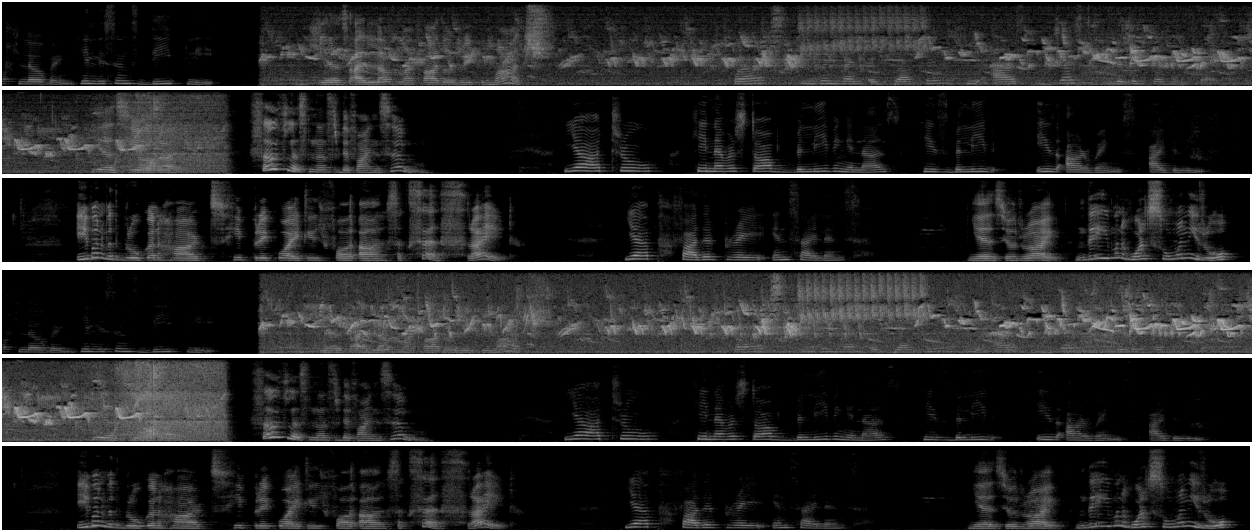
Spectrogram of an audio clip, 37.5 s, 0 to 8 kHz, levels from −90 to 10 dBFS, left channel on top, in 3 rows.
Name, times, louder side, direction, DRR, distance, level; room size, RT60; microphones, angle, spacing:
voice 1, 0.0-2.1 6.9-12.2 18.1-19.0 19.4-21.4 21.7-22.5 22.8-24.5 31.2-33.7, left 4 dB, 35° left, 0.4 m, -46 dB
sound 1, 2.6-14.8, right 9 dB, 40° right, 0.3 m, -30 dB
voice 2, 2.9-5.5 12.5-12.6 13.0-14.7 15.0-16.8 25.7-30.0 34.7-37.2, left 4 dB, 80° left, 0.8 m, -40 dB
2.8 x 2.3 x 3.5 m
head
